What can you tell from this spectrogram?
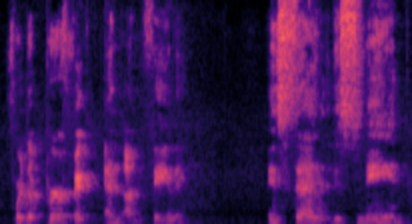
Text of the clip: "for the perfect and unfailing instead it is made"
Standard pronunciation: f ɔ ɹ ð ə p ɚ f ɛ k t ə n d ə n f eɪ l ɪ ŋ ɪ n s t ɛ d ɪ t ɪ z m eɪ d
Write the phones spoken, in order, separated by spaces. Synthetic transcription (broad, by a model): f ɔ ɹ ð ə p ɚ f ɛ k t ə n d ə n f eɪ l ɪ ŋ ɪ n s t ɛ d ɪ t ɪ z m eɪ d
